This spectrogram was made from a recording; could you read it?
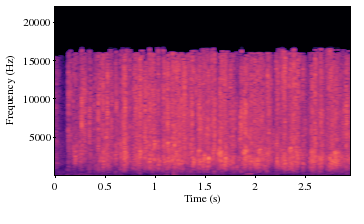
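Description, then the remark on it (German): A live audience at the Frankfurt Book Fair, at the Deutschlandfunk stage in Hall 3.1, applauds steadily, a dense wash of many hands clapping, sustained and fairly loud throughout without pause or speech. “Ja, und auf der Messe, was gibt's da? Da gibt's Publikum.”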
